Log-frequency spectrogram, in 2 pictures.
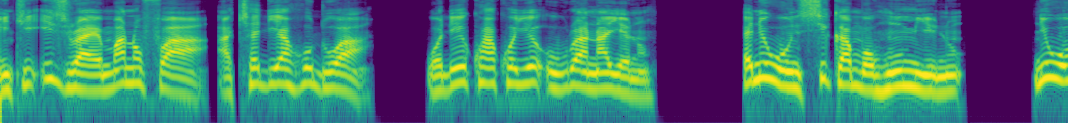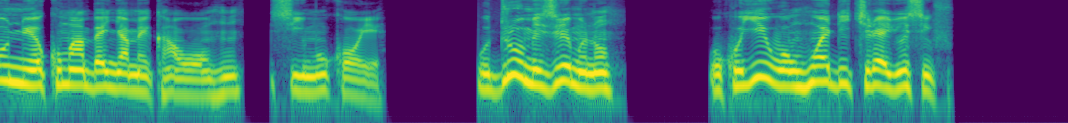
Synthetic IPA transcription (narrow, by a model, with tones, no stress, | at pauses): n̩˨tʰi˦ʔi˦s̬ɾa˨ɛ˨lmã˦nʊ̃˦faː˨a̰˨t͡ɕʰɛ˦dɪ˦a˦ɦo˦dʊ˨a̰˨ | wɔ˨dɪ˦kʰʷaː˦kʷʰɔ˦jɛ˦ʔo˨wu˦ɾa˨nã˦jɛ˨nʊ̃˦ | ɛ˦nɪ̃˦wɔ̃˨n̩˨si˦kʰa˨mɔ̃˨ɦʊ̃˦mĩ˨e˨nũ˦ | nɪ̃˦wɔ̃˨n̩˦nũ˦æ˨kʰũ˦mã˦bɛ˦ɲɲã˨mɪ̃˨kʰã˨wɔ̃˨nɦʊ̃˦ | si˨mũ˦kʰɔː˨jɛ̰˨ | wɔ˨dɾu˦mĩ˨s̬ɾi˦˨mũ˨nʊ̃˦ | wɔ˨kʰo˨ji˦wɔ̃˨n˦ɦʊ̃˦æ˦di˦t͡ɕʰi˨ɾɛ˦˨jo˦se˨f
